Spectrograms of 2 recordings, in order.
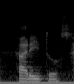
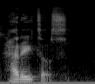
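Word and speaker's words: Jarritos: Jaritos. – Jaritos.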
